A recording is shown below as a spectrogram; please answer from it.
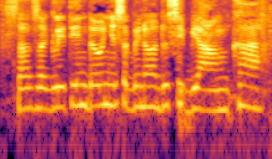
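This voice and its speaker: Polite mild spouse, bright, flat intonation, radio drama, slight noise. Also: male voice, high-pitched, moderate pace. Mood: matter-of-fact.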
